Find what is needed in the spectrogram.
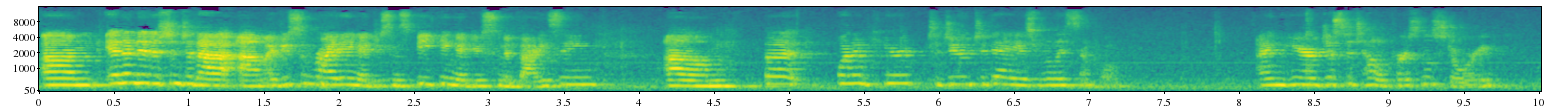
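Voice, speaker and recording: Someone speaks very fast with an American accent and ordinary pitch variation. Room echo is audible. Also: woman, high pitch for a woman. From US Midwest, southwest Missouri. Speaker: tech entrepreneur and speaker. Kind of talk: talk to a live audience. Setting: room with live audience. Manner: frequent fillers (um).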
